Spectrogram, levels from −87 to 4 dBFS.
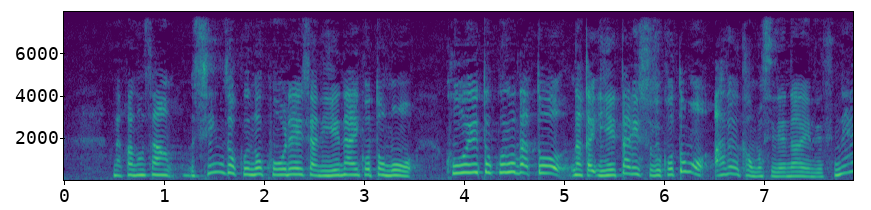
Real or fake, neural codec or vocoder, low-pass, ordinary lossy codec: fake; codec, 16 kHz, 8 kbps, FreqCodec, larger model; none; none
